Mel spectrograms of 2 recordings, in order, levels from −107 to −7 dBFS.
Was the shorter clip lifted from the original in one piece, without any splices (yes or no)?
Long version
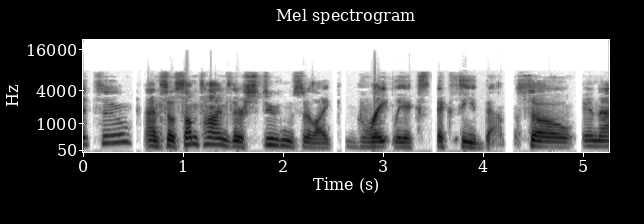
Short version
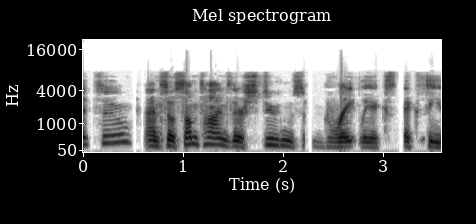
no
